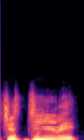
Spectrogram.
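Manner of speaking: Baltimore 'do', fronted and rising; loud teasing Baltimore-accent answer; mock Baltimore accent. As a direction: exaggerate the Baltimore vowel in 'do'. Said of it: "That Baltimore accent from a female".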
